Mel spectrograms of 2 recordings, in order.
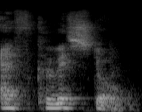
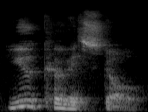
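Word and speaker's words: εὐχαριστῶ: days you will say F Christo it's at the time of Jesus at the time when the scriptures were written it would be pronounced eucharisto so this big long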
